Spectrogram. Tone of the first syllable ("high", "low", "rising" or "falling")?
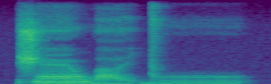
high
